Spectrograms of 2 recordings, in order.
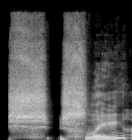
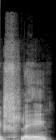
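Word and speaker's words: Schley: the investigators named art schay I think is how you say it s c h l e y schay was so upset that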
